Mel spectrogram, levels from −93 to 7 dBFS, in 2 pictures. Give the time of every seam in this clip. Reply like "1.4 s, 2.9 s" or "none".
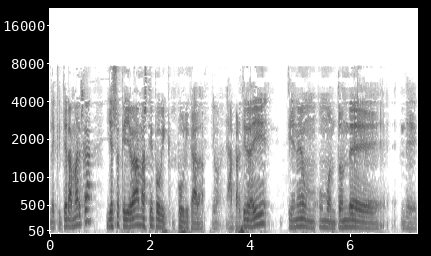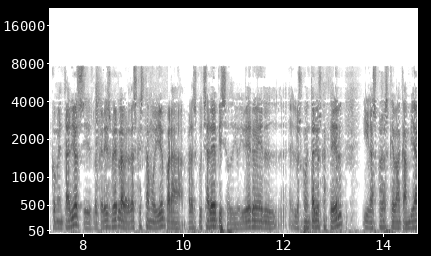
3.1 s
